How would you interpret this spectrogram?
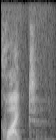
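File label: "quite", English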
